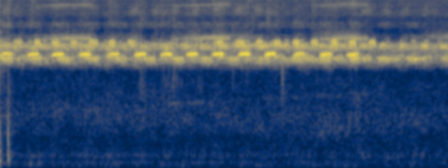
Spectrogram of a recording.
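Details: Autumn-night grass insects in Chuncheon, Korea, calling together: continuous high-pitched pulsing trills layered over a thin buzz, with a brief click at the start.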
